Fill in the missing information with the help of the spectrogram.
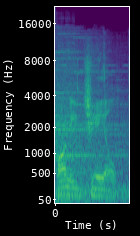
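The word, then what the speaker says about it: Bonny Gaol: Or Bonnie Jail. It's actually how that's pronounced, I believe.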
